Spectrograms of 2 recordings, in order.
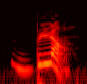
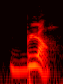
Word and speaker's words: blanc: Blanc. As you can see, or as you can hear, I should say, the C is silent. Blanc.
